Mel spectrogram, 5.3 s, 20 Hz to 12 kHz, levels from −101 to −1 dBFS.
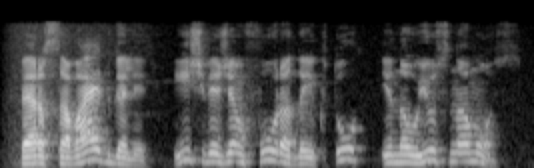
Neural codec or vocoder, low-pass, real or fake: none; 7.2 kHz; real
